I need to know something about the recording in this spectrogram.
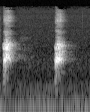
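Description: dog barking

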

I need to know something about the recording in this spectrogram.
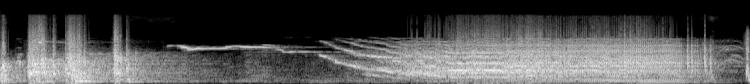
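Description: doors opening sound effect

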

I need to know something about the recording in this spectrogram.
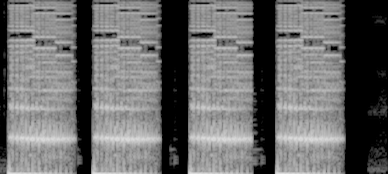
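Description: phone alarm ringing

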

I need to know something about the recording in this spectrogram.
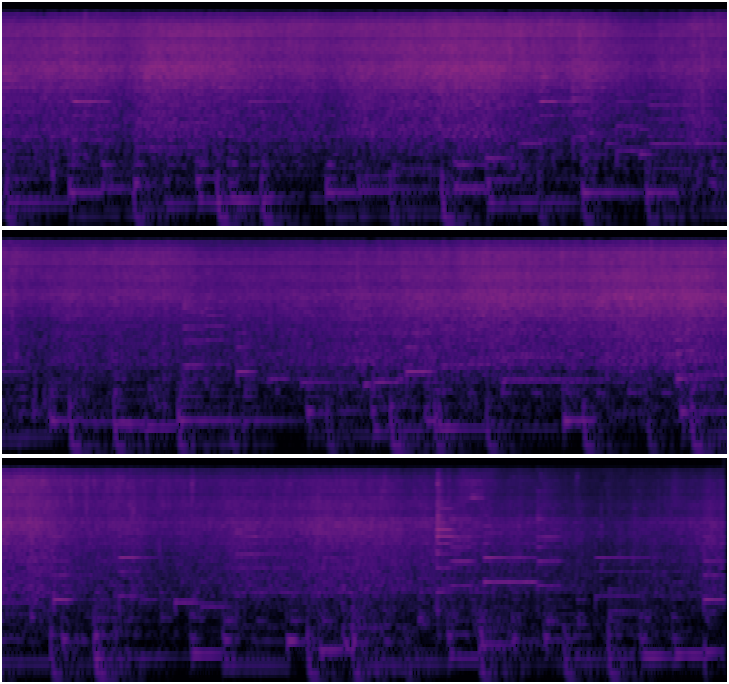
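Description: sudden heavy rain

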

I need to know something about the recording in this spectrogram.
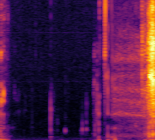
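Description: sipping coffee

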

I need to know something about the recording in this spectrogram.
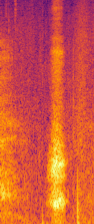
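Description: heavy panting breath

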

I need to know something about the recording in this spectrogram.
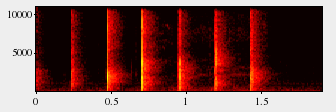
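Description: applause

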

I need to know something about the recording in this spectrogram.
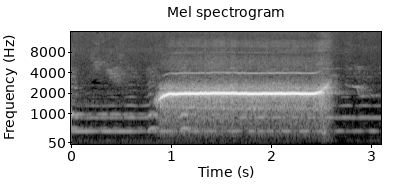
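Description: a person whistling

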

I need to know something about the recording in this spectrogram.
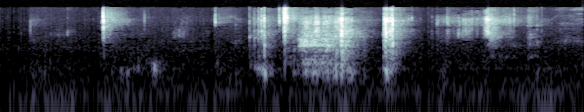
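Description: sipping sparkling water

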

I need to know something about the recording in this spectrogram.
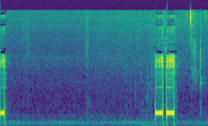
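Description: telephone line tones

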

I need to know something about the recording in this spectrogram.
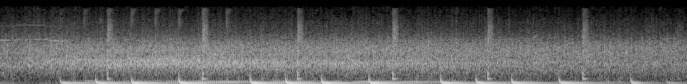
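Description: applause

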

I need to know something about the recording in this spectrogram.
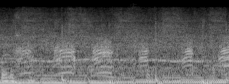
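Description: duck quacking

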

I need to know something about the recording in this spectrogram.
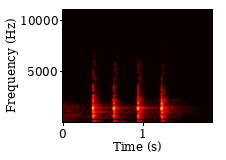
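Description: knocking on a door

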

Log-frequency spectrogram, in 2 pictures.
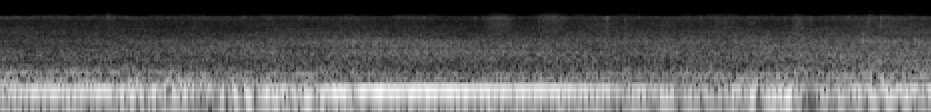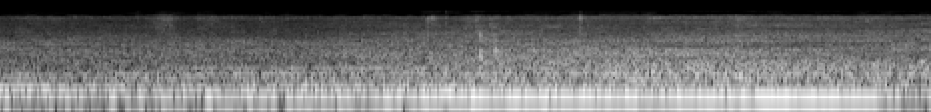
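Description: city bus driving past

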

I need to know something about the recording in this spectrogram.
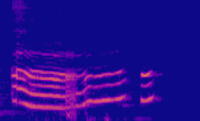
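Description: door opening sound effect

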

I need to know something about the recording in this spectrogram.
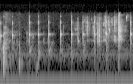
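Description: ice cubes clinking

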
